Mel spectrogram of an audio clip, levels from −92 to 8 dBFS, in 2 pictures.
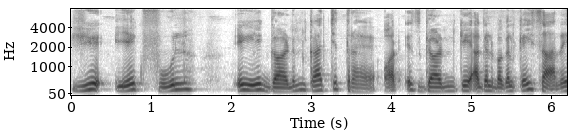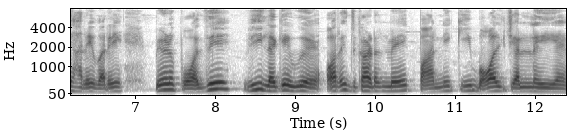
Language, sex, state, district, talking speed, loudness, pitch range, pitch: Hindi, female, Uttar Pradesh, Jalaun, 170 wpm, -21 LUFS, 145-195 Hz, 160 Hz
